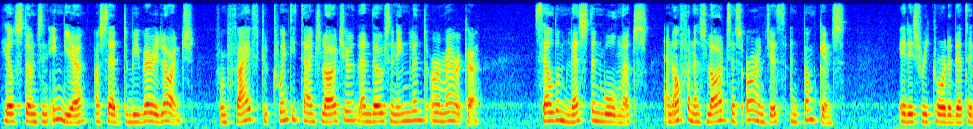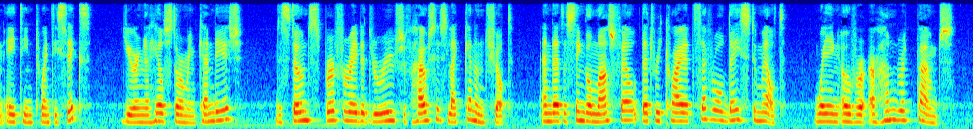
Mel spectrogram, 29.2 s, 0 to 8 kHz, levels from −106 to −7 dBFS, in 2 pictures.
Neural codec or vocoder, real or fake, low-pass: none; real; 7.2 kHz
